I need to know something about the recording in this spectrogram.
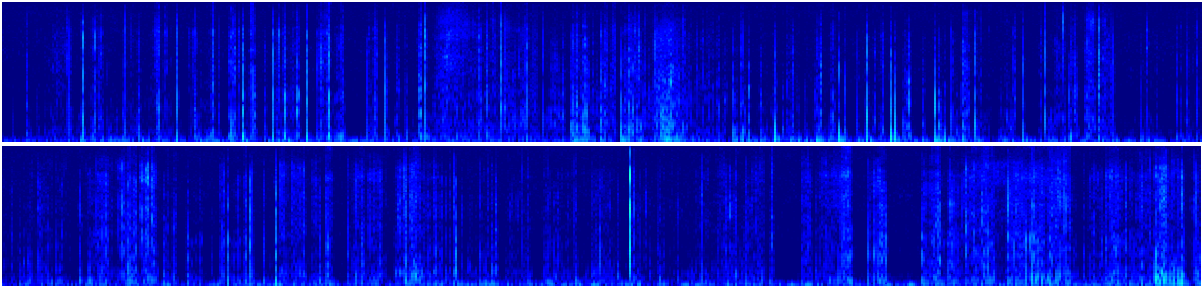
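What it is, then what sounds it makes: Fabric car seat. Long acrylic nails scratch and tap rapidly on a padded grey woven fabric car seat cushion. The result is a dense, continuous stream of soft, muffled scratching and patting, mostly low and dull with little brightness.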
